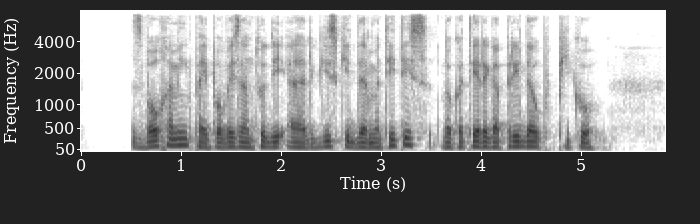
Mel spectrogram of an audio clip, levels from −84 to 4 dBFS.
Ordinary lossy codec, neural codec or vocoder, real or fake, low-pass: none; codec, 16 kHz, 4.8 kbps, FACodec; fake; 7.2 kHz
